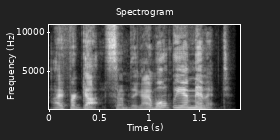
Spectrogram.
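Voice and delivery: high, loud calling out; bossy wife. A narrator's reading. Wife leaving husband at the drugstore, calling out. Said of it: "she said".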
